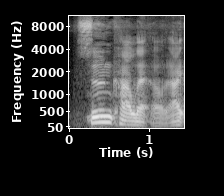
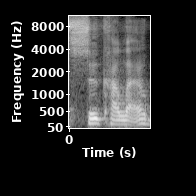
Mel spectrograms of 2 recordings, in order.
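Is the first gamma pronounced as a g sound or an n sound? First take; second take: n sound; g sound. First: The first gamma is said as an n. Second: The first gamma is said as a hard g. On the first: The speaker calls it right. "You would pronounce this as soon kaleo" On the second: The speaker calls it wrong. "Wouldn't you pronounce this as sugkaleo? But you don't"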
